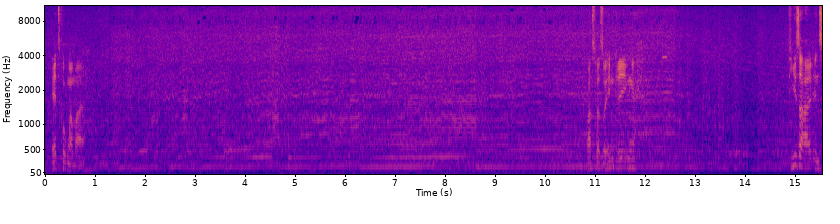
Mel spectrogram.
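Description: A racing car engine whines steadily at high speed.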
